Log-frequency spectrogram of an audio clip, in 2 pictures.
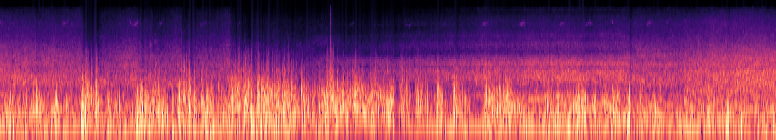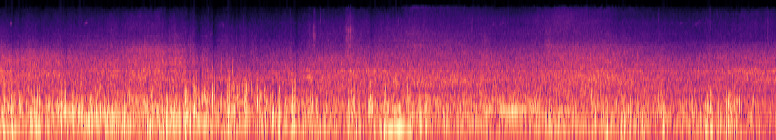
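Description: Outdoor roadside noise: wind buffeting the microphone in gusts, strongest in the first third, over a steady low rumble of idling vehicles and passing traffic.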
